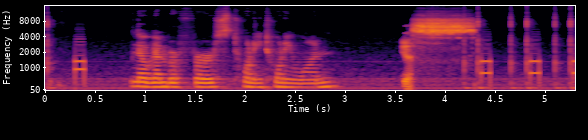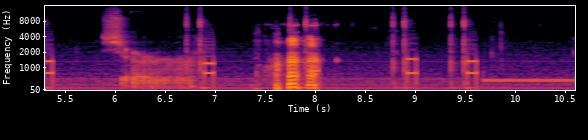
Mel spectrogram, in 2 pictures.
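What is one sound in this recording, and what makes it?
A rotary telephone dial clicks as it turns.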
